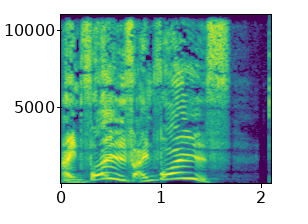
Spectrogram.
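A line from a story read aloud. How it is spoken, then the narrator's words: Continued screaming. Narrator (German): Ich schrie weiter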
